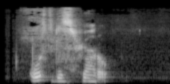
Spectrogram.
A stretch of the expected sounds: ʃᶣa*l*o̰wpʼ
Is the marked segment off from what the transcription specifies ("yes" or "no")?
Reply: yes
